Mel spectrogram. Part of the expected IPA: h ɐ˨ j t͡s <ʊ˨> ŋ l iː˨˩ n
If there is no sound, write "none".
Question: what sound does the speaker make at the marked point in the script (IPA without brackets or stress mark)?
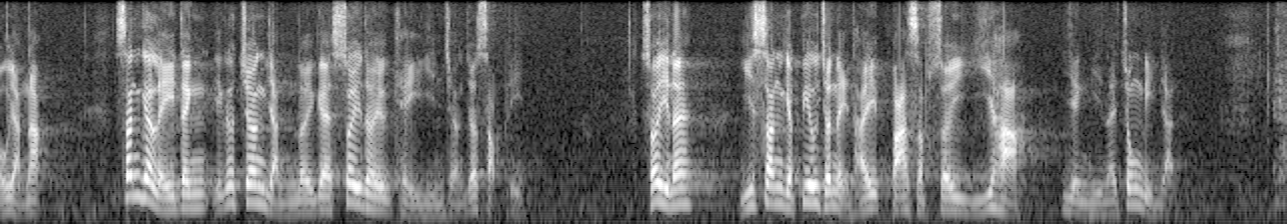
ʊ˥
